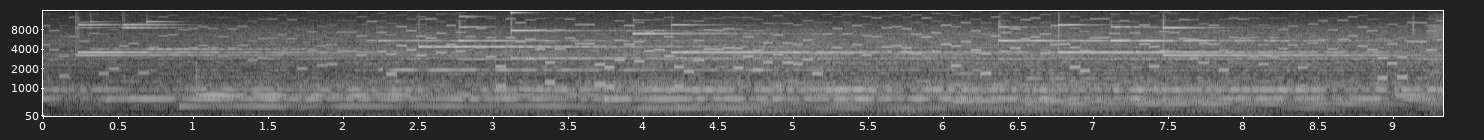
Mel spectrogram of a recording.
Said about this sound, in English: It was just the midnight chime.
